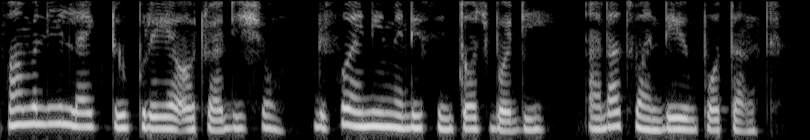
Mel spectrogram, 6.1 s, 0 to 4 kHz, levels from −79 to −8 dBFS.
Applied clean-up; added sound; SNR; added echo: none; none; none; none.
